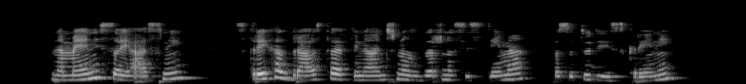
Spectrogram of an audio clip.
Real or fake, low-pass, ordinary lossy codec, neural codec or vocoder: real; 7.2 kHz; none; none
